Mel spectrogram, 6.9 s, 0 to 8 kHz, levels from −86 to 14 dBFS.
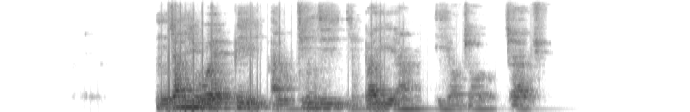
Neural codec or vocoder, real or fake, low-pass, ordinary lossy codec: none; real; 7.2 kHz; Opus, 24 kbps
